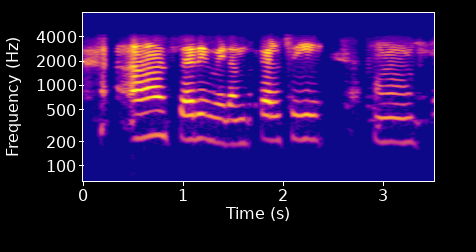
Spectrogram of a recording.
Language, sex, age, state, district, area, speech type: Kannada, female, 30-45, Karnataka, Kolar, urban, conversation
